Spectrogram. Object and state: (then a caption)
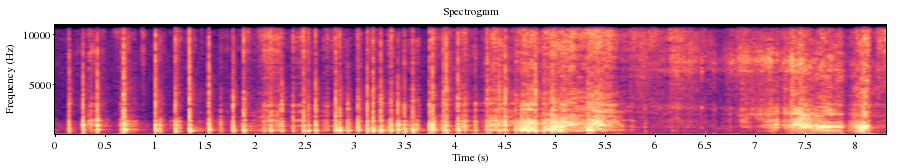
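Cardboard box tapped and scratched. Long nails tap quickly and irregularly on a large, hollow black cardboard gift box with a world-map lid, which is opened and then closed, making short, dry, hollow clicks in the low midrange. The tapping then gives way to rougher, breathy scratching as the nails drag across the lid, fading quieter before a second burst of scratching.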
